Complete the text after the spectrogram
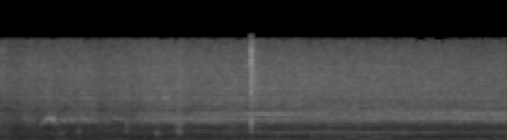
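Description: A wood fire crackles and rumbles softly.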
